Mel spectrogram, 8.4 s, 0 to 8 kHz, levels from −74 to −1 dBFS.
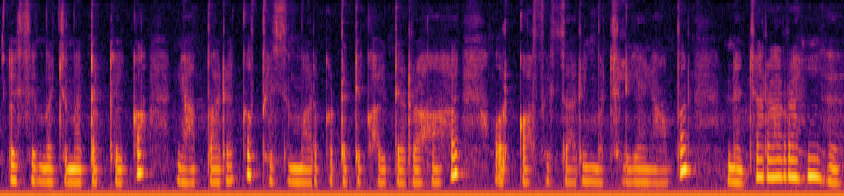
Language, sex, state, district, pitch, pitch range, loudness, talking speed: Hindi, female, Rajasthan, Jaipur, 155 Hz, 150-185 Hz, -21 LUFS, 165 wpm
